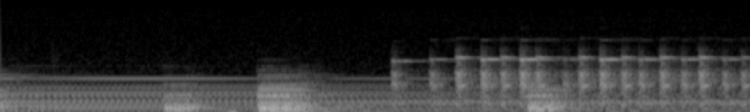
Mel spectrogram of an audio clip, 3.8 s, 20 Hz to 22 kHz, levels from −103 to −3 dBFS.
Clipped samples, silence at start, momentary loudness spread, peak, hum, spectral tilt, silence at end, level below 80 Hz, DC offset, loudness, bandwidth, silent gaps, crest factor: under 0.1%; 0 s; 13 LU; -28 dBFS; none; -8.5 dB/octave; 0 s; -64 dBFS; under 0.1%; -47 LUFS; 15.5 kHz; none; 18 dB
